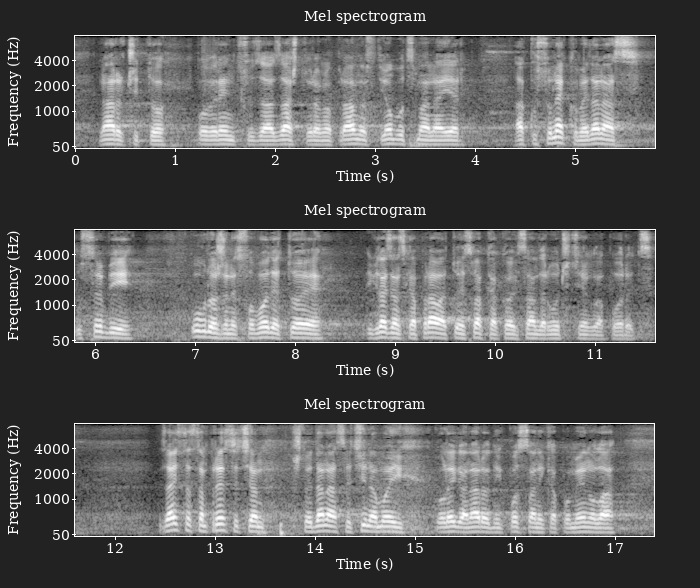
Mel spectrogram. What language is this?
Serbian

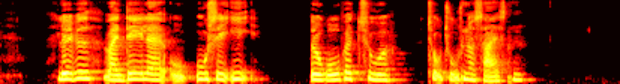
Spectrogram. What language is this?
Danish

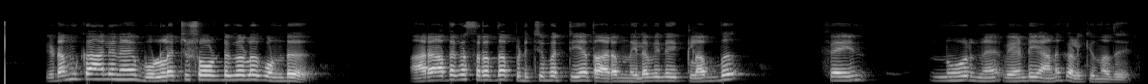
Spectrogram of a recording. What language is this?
Malayalam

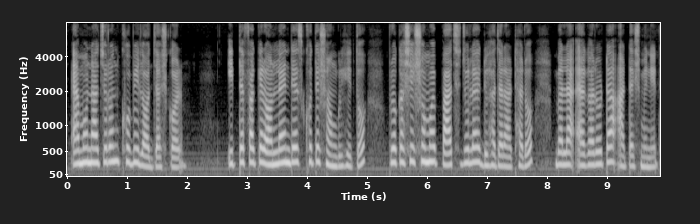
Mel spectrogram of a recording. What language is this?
Bangla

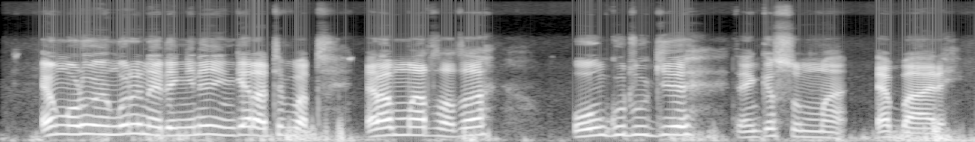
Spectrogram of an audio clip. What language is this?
Masai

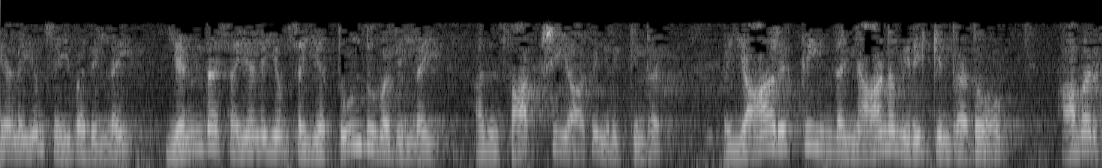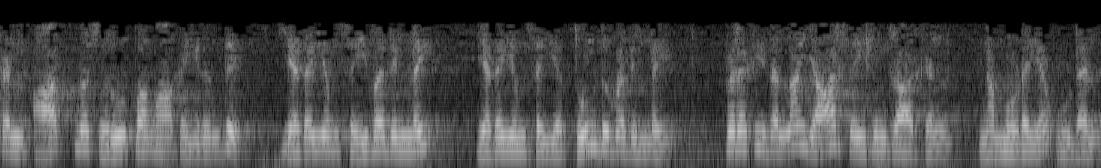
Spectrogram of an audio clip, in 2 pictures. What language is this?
Tamil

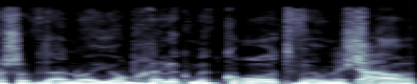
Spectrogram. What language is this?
Hebrew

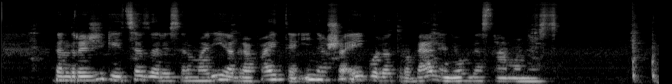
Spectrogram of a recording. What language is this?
Lithuanian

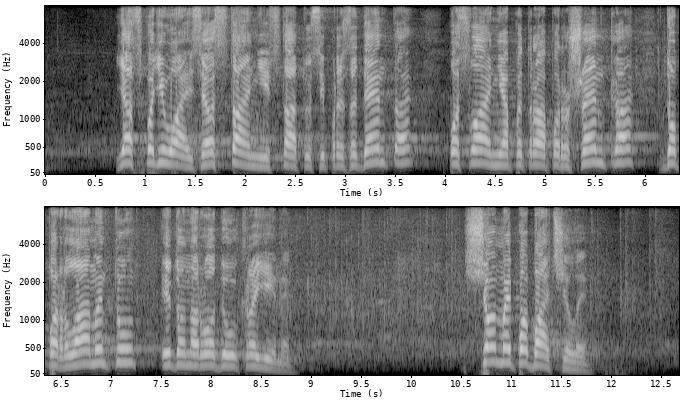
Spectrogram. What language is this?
Ukrainian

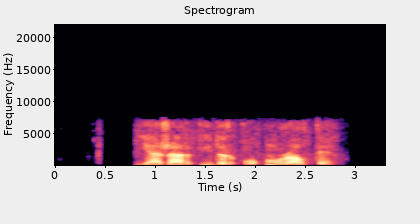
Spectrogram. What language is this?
Mari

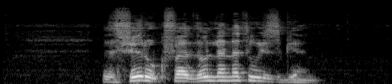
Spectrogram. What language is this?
Kabyle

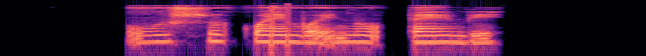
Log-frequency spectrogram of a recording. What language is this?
Matsés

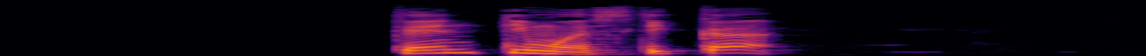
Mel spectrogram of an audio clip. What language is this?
Orizaba Nahuatl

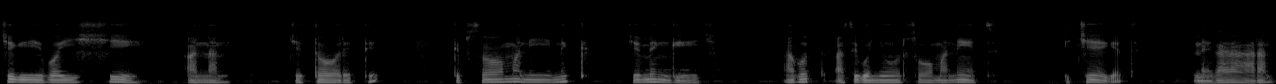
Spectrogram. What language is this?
Kalenjin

